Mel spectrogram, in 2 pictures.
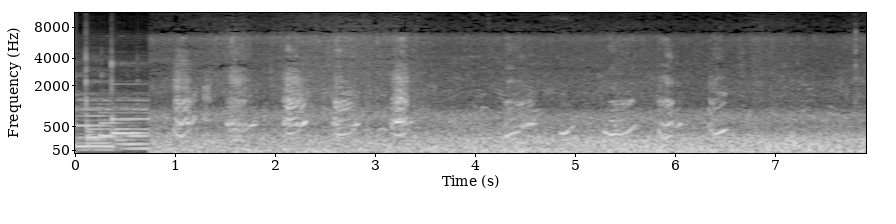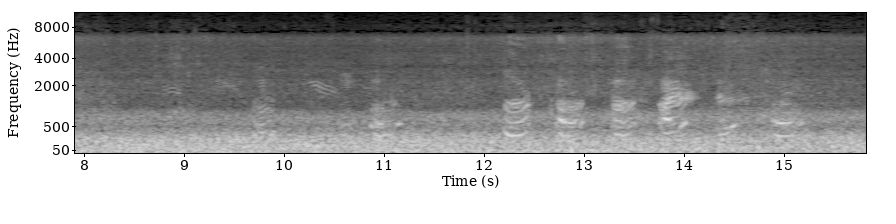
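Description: Small waves lap gently on the shore.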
